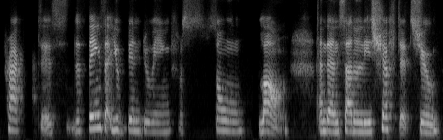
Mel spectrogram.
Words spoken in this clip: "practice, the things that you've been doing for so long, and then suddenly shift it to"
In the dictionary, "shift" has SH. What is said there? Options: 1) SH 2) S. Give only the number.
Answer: 1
